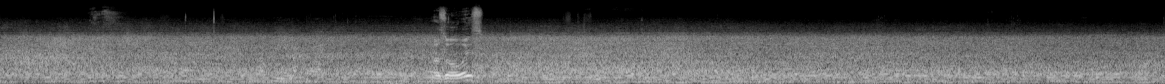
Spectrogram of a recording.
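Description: A Loganair ATR 72 turboprop at Manchester Airport gives off a loud, sustained propeller drone with a steady engine hum, heard nearby outdoors while a person speaks briefly over it.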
